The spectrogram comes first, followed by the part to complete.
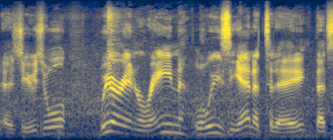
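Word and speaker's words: Rayne: this is Matt as usual we are in Rain Louisiana today that's spelled r a y NE e for those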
